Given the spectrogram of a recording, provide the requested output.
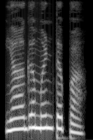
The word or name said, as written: ಯಾಗಮಂಟಪ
